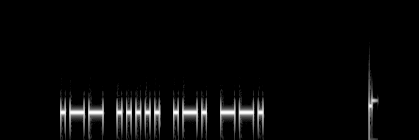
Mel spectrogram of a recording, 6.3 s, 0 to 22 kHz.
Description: Morse code, heard as a keyed tone, about 17 wpm, 700 Hz. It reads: W5RG
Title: USA Call Signs - 4 Characters - 2x Character Spacing - 17wpm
